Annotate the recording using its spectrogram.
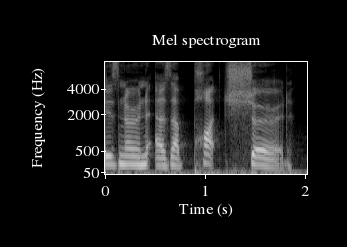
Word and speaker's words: sherd: That, and I'm not saying that funny, that's not my accent, it's spelled S-H-E-R-D. Whereas if you find a piece of a bottle, a glass bottle, that's known as a shard, S-H-A-R-D.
